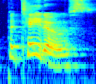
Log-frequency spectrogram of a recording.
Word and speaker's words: potatoes: Vous savez, hein, le T, le pauvre, quand il est en deux voyelles, à chaque fois, il lui arrive la même chose. Il se retrouve prononcé comme un de.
